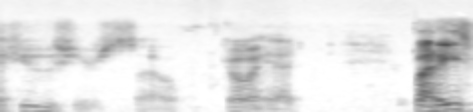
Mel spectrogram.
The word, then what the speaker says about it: Hoosiers: playing does he play he played for the Hauser if I think that's how you pronounced it is it Indiana I think it's Indiana it's the hoosers oh okay so I didn't pronounce that wrong thank you for that you're fine but it's that yes they call they pronounce it the Hoosiers so go ahead but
